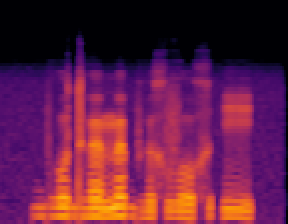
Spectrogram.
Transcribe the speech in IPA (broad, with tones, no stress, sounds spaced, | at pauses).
bʱ o˦ dʱ œ˦˨ m œ˦ bʱ ɵ˨ x v o˨ x | i˨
